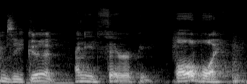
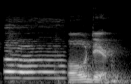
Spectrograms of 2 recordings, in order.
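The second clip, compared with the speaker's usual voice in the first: ordinary talk, nothing marked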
